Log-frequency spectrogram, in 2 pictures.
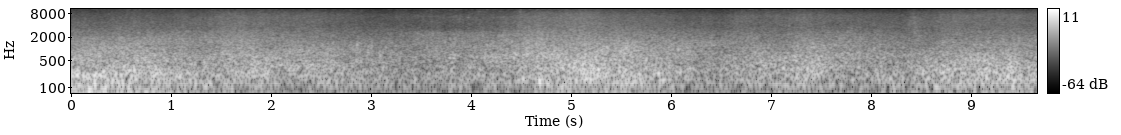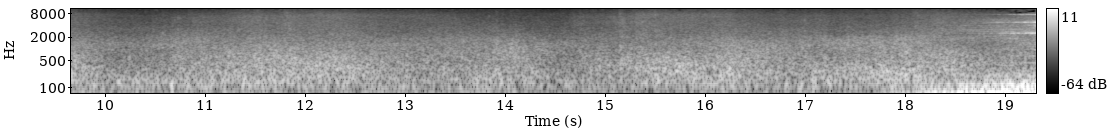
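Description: Ocean waves washing in and drawing back, a steady rush of surf that swells about every three to four seconds.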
